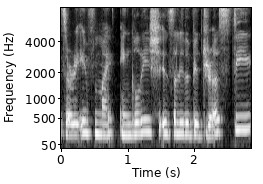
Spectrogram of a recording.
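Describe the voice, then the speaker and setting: A woman with a slight Spanish accent speaks at a fairly high pitch. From Costa Rica. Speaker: game housing designer. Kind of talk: casual chat.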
